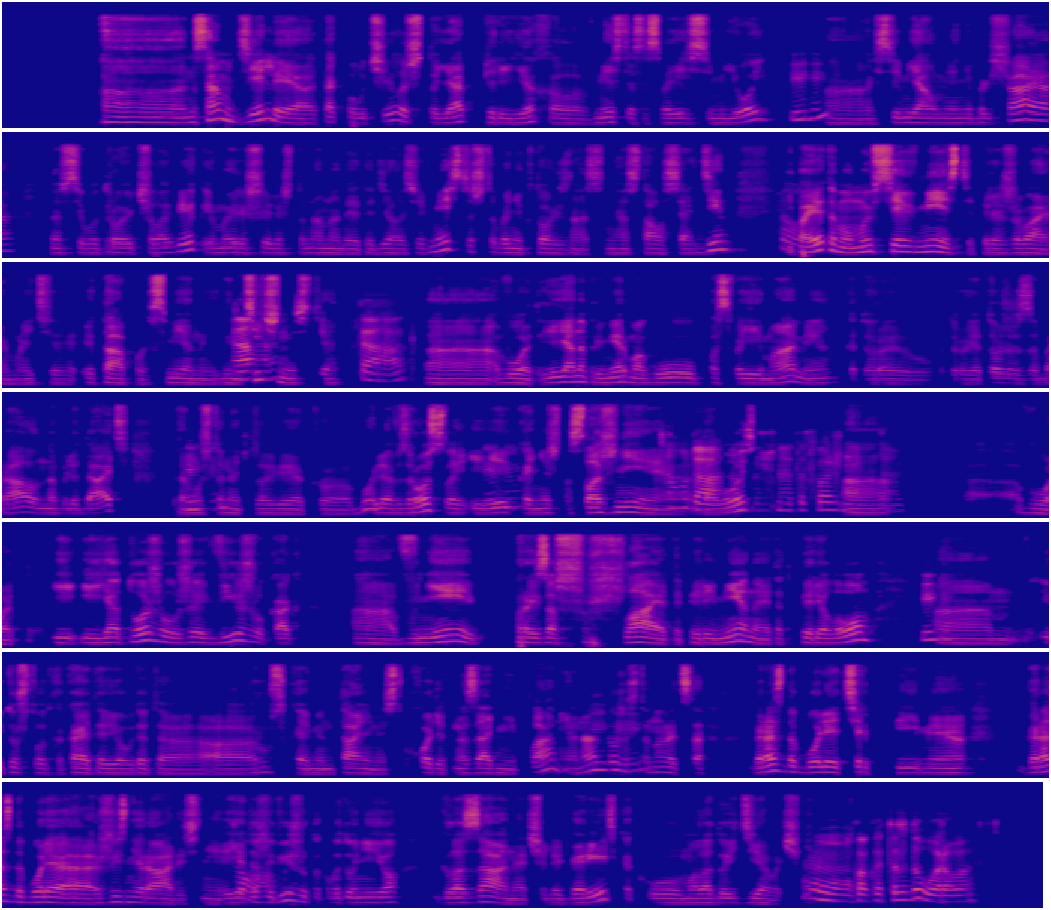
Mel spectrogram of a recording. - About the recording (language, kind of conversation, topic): Russian, podcast, Как миграция или переезд повлияли на ваше чувство идентичности?
- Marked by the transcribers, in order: tapping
